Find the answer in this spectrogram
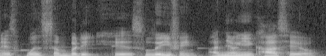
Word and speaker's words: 안녕히 가세요: 안녕히 가세요. It's a 6 syllable. 안녕히 가세요. Right? So when we say it faster, 안녕히 가세요. When we say it naturally, 안녕히 가세요.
